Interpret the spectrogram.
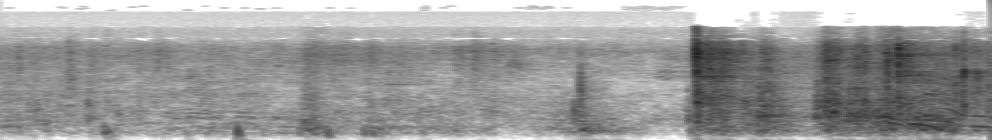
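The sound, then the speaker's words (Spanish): A loud, sharp knock of the llamador hammer on a procession float of the Gran Poder brotherhood, at the procession's departure, cuts through a murmuring outdoor crowd after a few fainter thuds, and is followed by a swell of crowd noise. “Va a tocar el martillo”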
